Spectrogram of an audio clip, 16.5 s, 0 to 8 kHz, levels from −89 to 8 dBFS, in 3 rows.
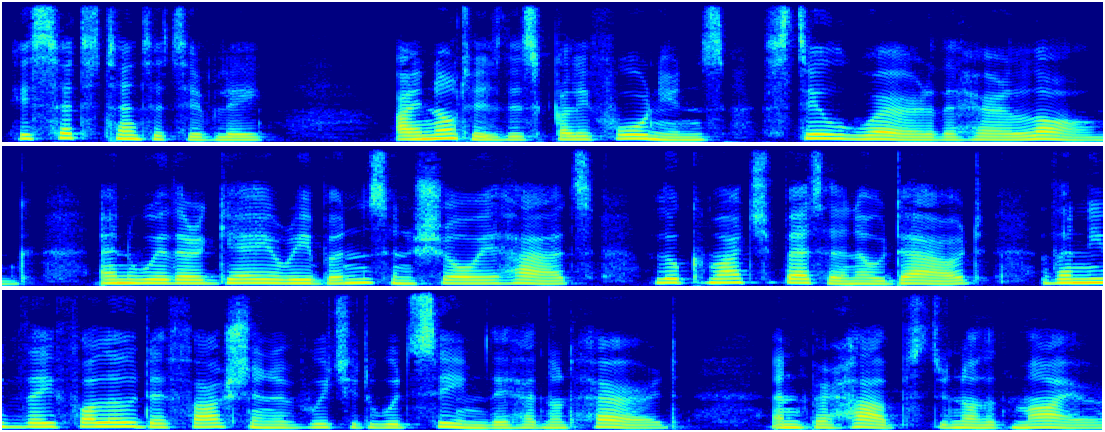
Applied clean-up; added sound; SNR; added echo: none; none; none; none.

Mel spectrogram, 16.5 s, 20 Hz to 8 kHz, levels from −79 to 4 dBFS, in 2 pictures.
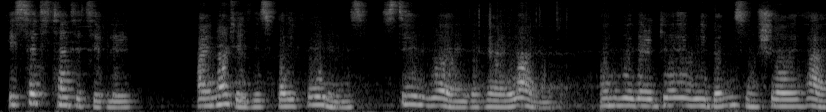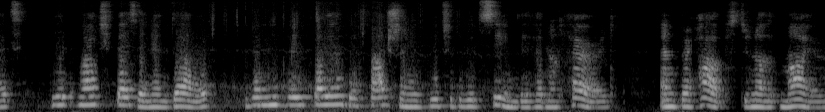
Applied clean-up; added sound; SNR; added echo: neural separator model SepFormer DNS4.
